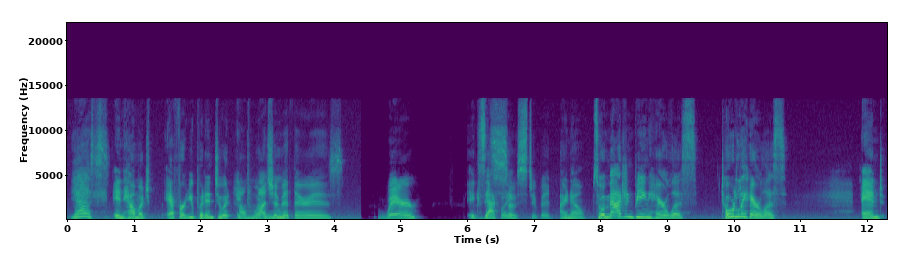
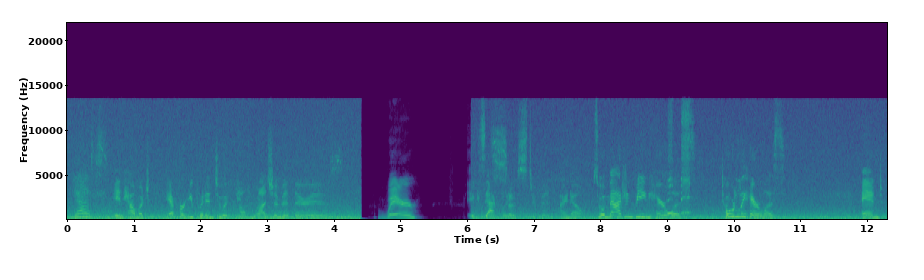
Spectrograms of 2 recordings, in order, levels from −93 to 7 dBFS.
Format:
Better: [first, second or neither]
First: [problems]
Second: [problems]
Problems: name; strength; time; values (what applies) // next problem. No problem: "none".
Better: first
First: hiss; faint; until 4.5 s and from 6 s on; 30 dB below the speech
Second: hiss; loud; until 4.5 s and from 6 s on; 3 dB below the speech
